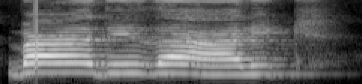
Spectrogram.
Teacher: ഇനി വഖഫ് ചെയ്യുകയാണെന്നുണ്ടെങ്കിൽ കാഫിന് സുക്കൂനാവുമ്പോൾ കുറച്ച് എയർ പുറത്തോട്ട് പോണ സൗണ്ട് കൊടുത്തിട്ട് വഖഫ് ചെയ്യുക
